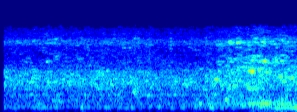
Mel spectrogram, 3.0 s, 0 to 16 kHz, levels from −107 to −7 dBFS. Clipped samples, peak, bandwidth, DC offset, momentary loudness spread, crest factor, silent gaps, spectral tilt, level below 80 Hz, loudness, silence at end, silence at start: under 0.1%; -34 dBFS; 7.4 kHz; under 0.1%; 15 LU; 24 dB; none; -0.5 dB/octave; -90 dBFS; -57 LUFS; 0 s; 0.05 s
